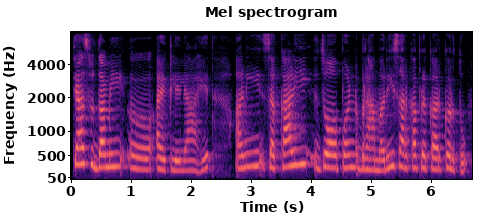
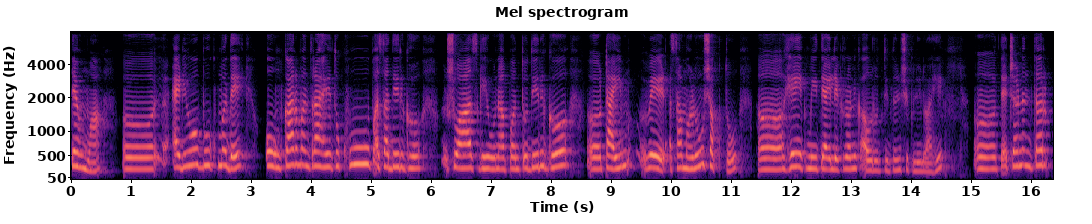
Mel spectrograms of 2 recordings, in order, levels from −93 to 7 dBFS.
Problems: none marked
